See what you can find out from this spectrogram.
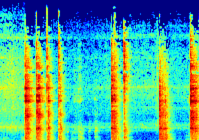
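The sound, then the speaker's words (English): Two eggs being cracked into a hot pan: several sharp, woody knocks and clicks come in short clusters separated by quiet gaps, with no sizzling clearly standing out. “So I've got two eggs here. I'm going to crack them into my pan.”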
